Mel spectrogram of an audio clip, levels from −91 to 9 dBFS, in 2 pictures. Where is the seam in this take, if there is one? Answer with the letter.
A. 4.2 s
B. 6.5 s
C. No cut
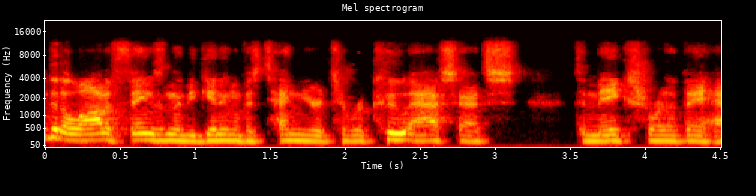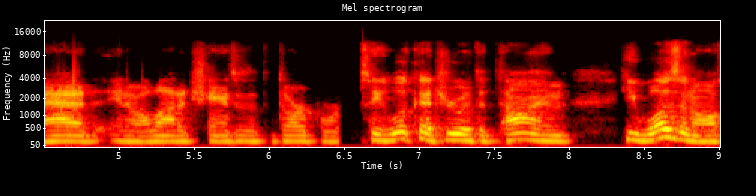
B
